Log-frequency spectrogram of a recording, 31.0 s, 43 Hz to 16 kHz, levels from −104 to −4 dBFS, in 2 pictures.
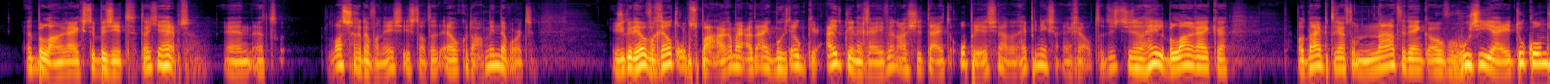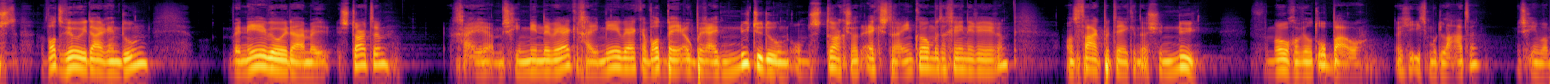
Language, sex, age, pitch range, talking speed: Dutch, male, 40-59, 120-175 Hz, 230 wpm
